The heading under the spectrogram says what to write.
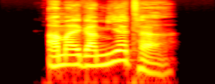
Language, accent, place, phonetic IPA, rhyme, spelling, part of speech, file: German, Germany, Berlin, [amalɡaˈmiːɐ̯tɐ], -iːɐ̯tɐ, amalgamierter, adjective, De-amalgamierter.ogg
- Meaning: inflection of amalgamiert: 1. strong/mixed nominative masculine singular 2. strong genitive/dative feminine singular 3. strong genitive plural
